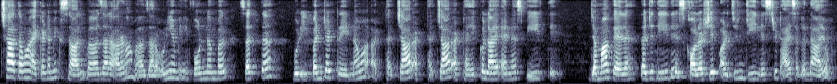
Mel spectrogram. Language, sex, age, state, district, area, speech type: Sindhi, female, 45-60, Maharashtra, Thane, urban, read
